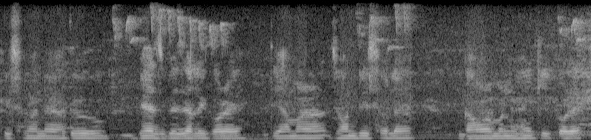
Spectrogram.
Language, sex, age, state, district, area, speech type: Assamese, male, 45-60, Assam, Golaghat, urban, spontaneous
